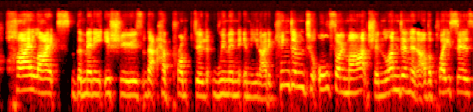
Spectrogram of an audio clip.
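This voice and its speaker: With an Australian accent, this voice has a bright, sharp tone, ordinary pitch variation and a moderate pace. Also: woman. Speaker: academic. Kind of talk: panel talk.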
